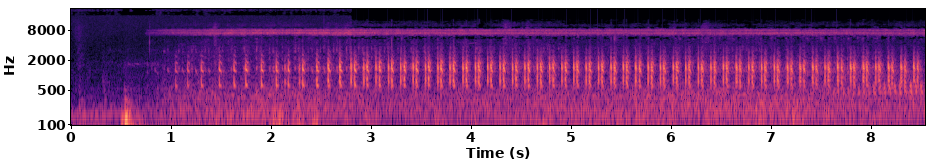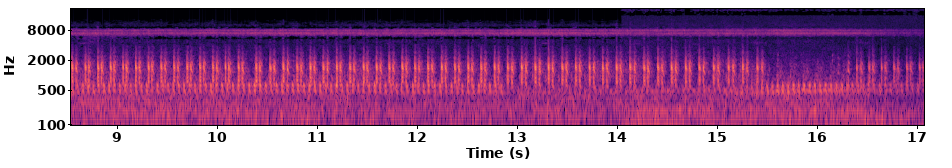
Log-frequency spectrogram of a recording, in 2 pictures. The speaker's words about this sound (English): More than 4,000 toadlets and 12,000 tadpoles, cuties, have been reintroduced to Puerto Rico, and now the wonderful sound of the Puerto Rican crested toad.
